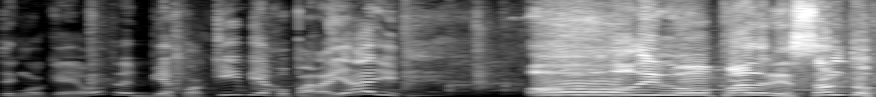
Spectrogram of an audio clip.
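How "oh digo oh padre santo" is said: much louder, fervent exclamation; preacher crying out in awe; loud cry to God. Real, not acted. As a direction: cry out to the Father. Sermon exclamation.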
